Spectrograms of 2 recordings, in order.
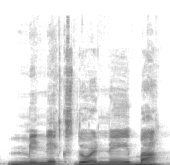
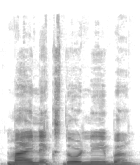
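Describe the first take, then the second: First: It is said in a Wolverhampton accent. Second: It is said in a standard English accent.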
